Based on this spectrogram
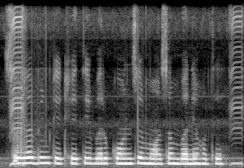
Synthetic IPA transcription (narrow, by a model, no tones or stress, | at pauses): soɦjabɪnkekʰeːt̪ipɐɾkɔːnsemɔːsəmbɐneɦoːt̪eː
